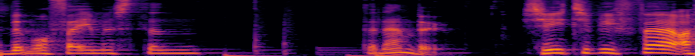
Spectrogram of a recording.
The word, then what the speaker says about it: Nambu: We've got a Nambu Type 14 there. Or Nambu, as I'm told we should pronounce it.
